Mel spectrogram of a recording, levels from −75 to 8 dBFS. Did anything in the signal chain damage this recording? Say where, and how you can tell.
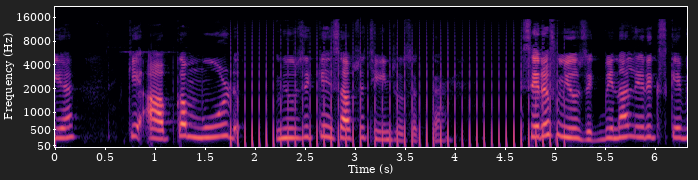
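Yes. A train of clicks runs from 1.75 to 5.10 s, evenly spaced at 13.8 per second, around fifty in all, peaking roughly 10 dB above the speech and audible in pauses. The regular, identical pulses point to a likely source in electrical interference coupling into the analogue wiring.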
